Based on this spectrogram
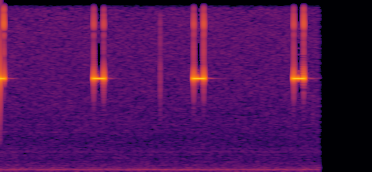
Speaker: Make sure the pump base has been inserted perpendicularly into the reservoir patch and remains tightly anchored. The gap between pump base and patch should be narrow and uniform. The patch pump will beep four times.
